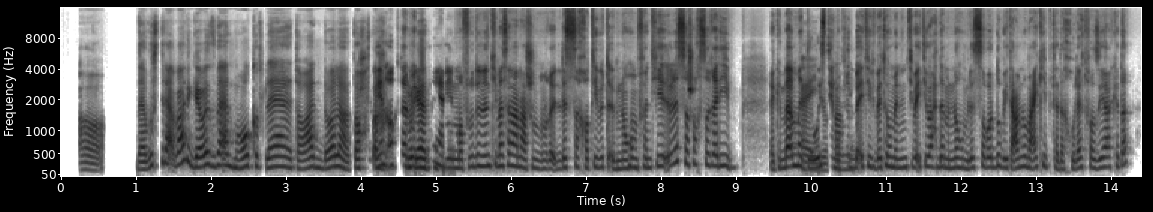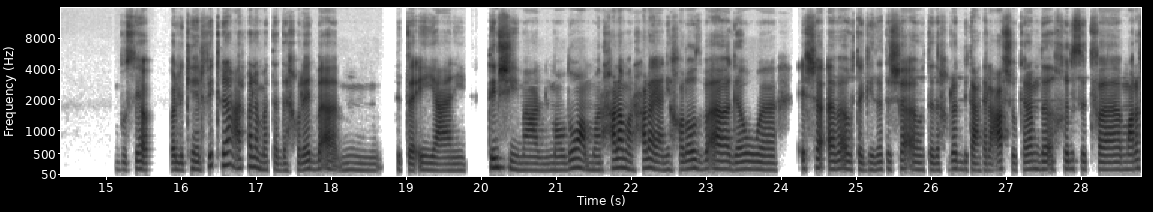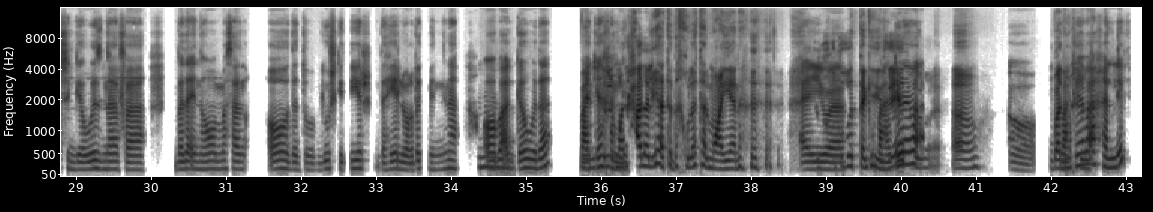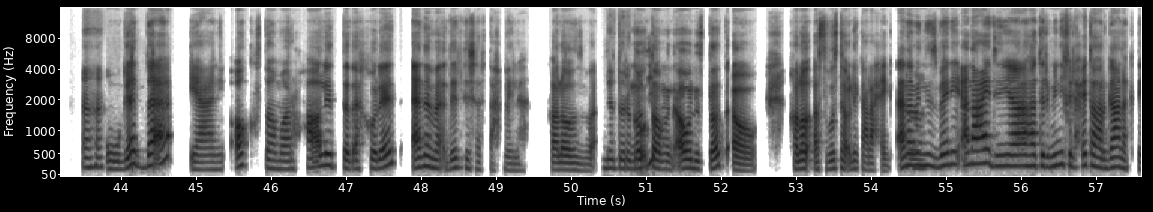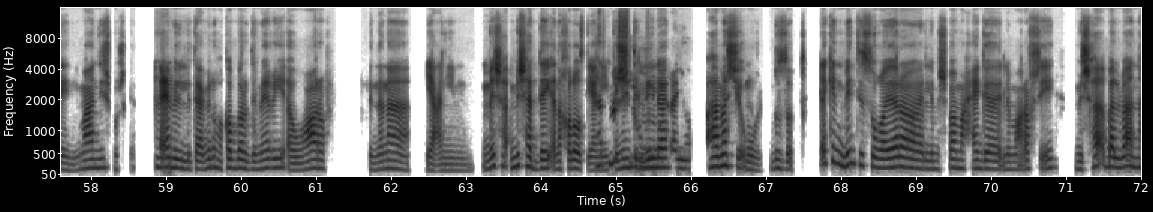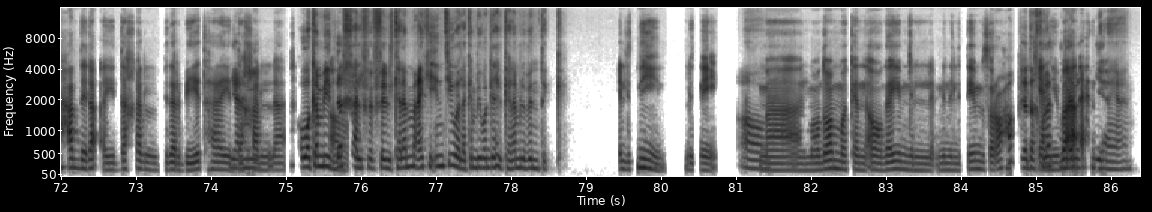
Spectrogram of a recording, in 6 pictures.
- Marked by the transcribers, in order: laughing while speaking: "تُحصَى بجد"; other background noise; distorted speech; unintelligible speech; tapping; laugh; other noise
- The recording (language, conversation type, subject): Arabic, podcast, إزاي بتتعاملوا مع تدخل أهل الطرفين في حياتكم؟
